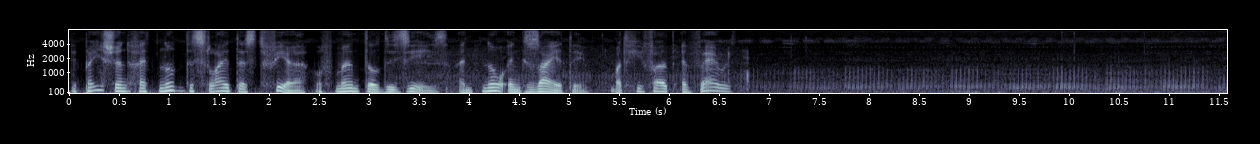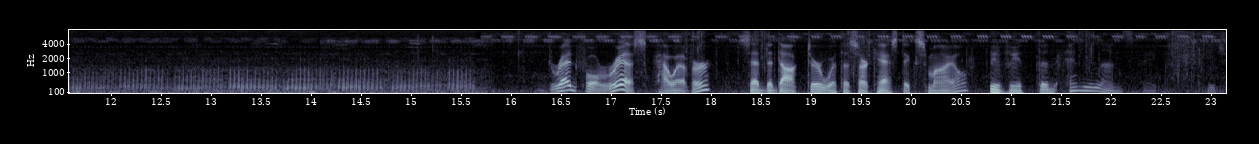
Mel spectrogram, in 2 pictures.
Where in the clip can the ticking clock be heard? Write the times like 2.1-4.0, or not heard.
not heard.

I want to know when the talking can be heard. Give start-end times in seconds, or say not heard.
0.0-6.7, 16.4-23.1.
